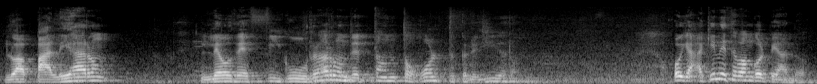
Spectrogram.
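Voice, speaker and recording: A man's voice: medium pitch, expressive, measured pace, pauses often, darkish tone. A male pastor preaching a sermon, telling a story and firing rhetorical questions at his congregation for call-and-response. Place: church hall with a congregation. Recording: echoey hall sound, faint room noise.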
